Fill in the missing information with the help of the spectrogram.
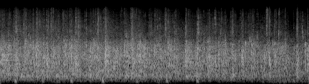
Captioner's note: applause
